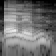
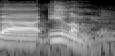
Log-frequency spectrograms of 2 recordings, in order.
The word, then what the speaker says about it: Elim: Elim Church, and you told me a different pronunciation. Everybody says Elim, but it's Elam.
